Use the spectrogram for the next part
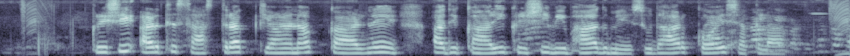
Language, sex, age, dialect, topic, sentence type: Maithili, female, 18-24, Southern/Standard, banking, statement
